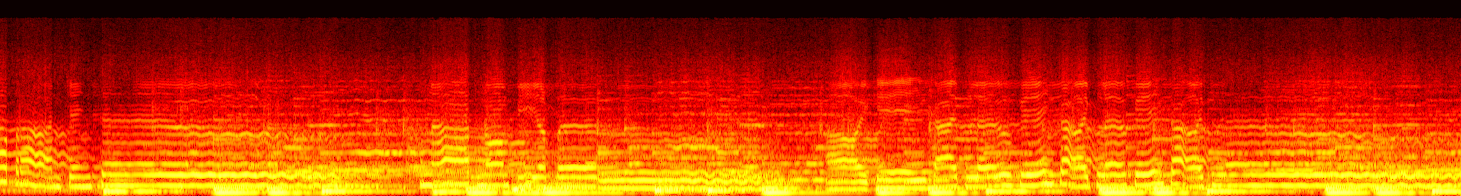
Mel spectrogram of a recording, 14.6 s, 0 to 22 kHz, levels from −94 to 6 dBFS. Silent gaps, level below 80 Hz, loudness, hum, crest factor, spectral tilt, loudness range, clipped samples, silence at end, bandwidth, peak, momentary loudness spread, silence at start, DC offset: none; -20 dBFS; -13 LUFS; none; 12 dB; -10 dB/octave; 1 LU; under 0.1%; 0 s; 5.4 kHz; 0 dBFS; 6 LU; 0 s; under 0.1%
